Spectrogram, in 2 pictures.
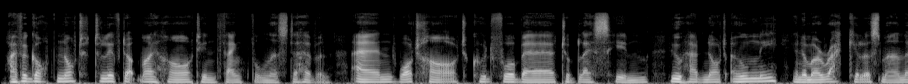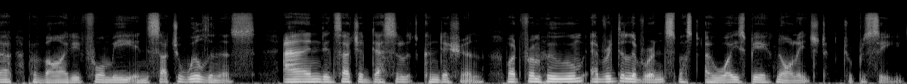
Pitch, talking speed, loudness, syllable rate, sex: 110 Hz, 170 wpm, -20 LUFS, 5.0 syllables/s, male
